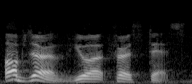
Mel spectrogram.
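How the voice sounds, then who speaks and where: Alien official, 1950s radio drama: pompously formal, precise, husky, very animated intonation. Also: male voice, medium pitch, takes it slowly, highs cut off, heavily acted. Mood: instructing. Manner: stiffly formal, precise foreign-sounding phrasing without idiom. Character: formal, precise, smug male alien official overseeing a contest. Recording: vintage 1950s radio recording.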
